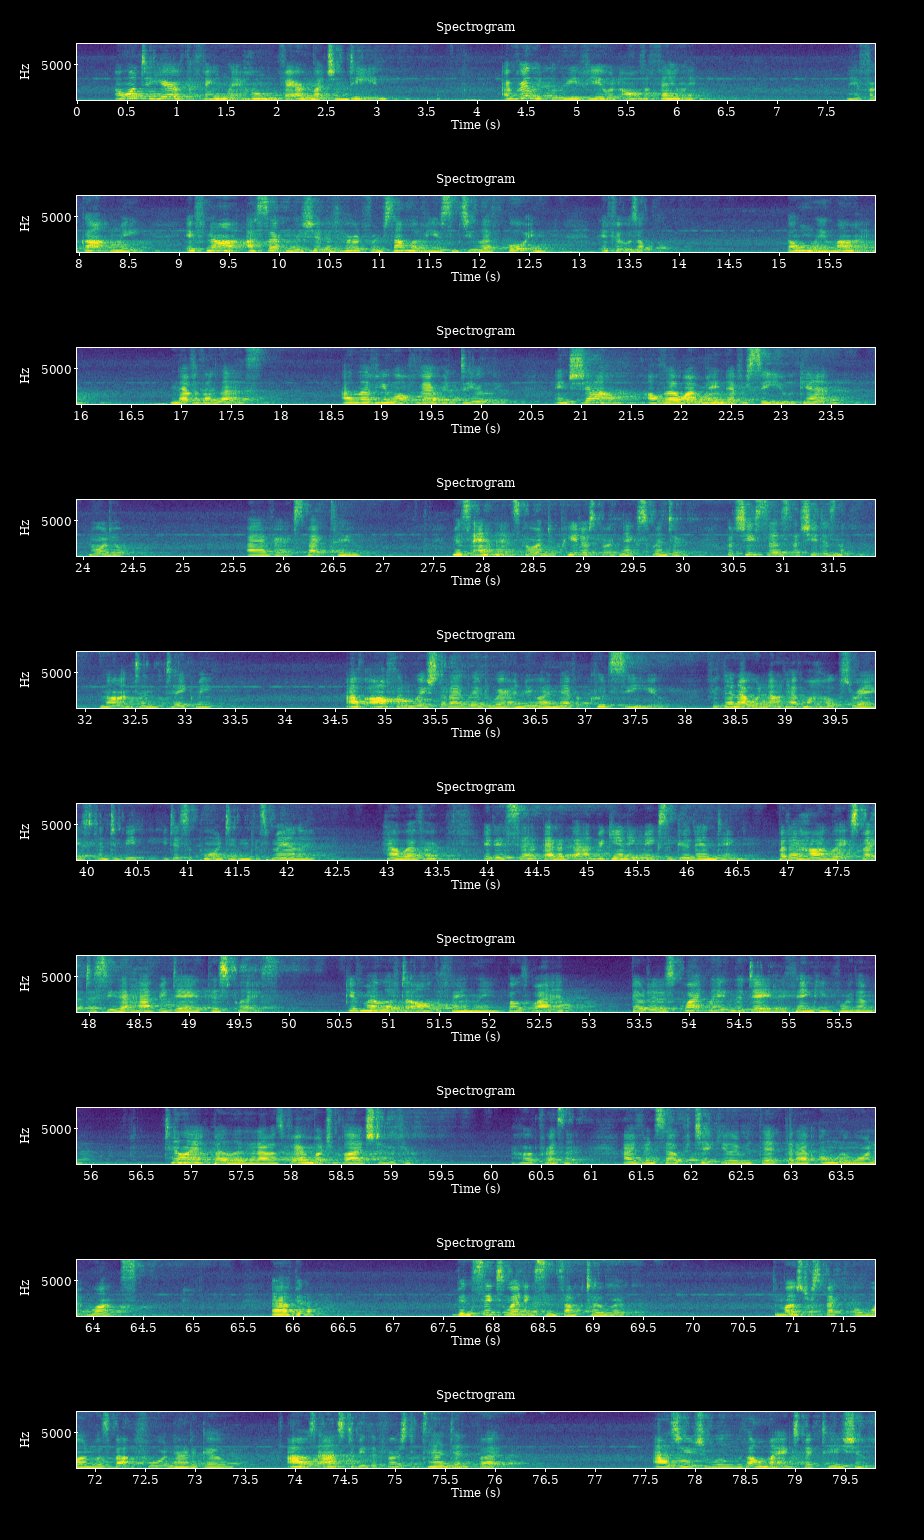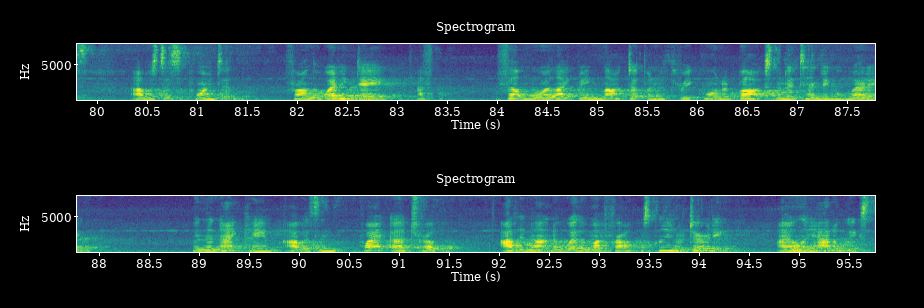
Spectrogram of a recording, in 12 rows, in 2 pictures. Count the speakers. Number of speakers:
1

